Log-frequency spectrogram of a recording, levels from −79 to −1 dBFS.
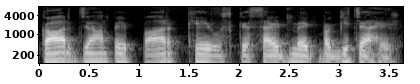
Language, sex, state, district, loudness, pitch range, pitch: Hindi, male, Odisha, Khordha, -21 LUFS, 100-120 Hz, 110 Hz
